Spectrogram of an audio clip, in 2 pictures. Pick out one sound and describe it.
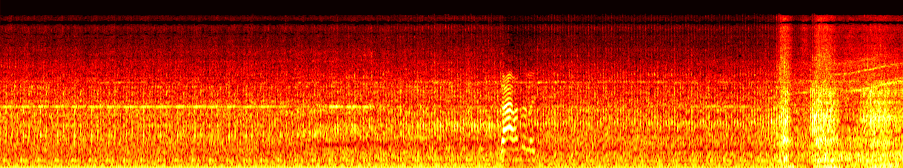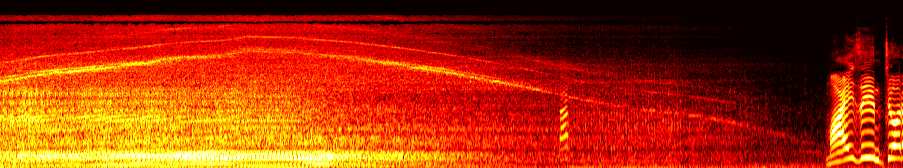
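A large diesel engine runs loudly, revs up and then winds down to a stop.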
